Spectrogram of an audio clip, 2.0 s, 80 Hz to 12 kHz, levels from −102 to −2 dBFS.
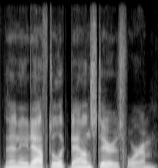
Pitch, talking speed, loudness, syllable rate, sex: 135 Hz, 240 wpm, -18 LUFS, 4.9 syllables/s, male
